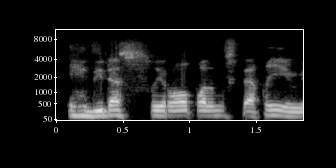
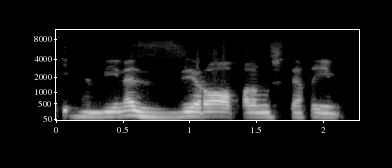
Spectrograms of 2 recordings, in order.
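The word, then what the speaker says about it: اهدنا الصراط المستقيم: Yang saya tahu misalkan ihdinasiratal mustaqim itu kan pakai shad ya. Iya. Ada qiraah yang membacanya pakai sin dan pakai zai. Ihdinasiratal mustaqim. Ada juga yang pakai zai ihdinaziratal mustaqim.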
